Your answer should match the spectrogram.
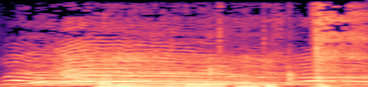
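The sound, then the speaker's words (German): A short burst of canned crowd cheering played as the last co-host is introduced. It is a dense wash of many shouting, whooping voices with rising yells, loud and sustained for a couple of seconds. “Jubel aus der Dose.”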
